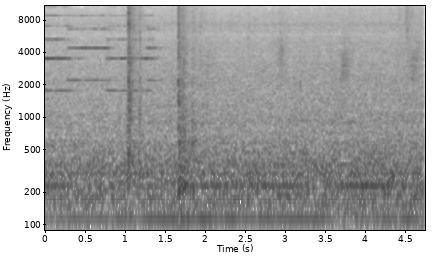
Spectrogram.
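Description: EMU3000 electric multiple unit standing at the platform with its doors open, its onboard equipment giving a steady low hum. Two short knocks come about one and two seconds in.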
